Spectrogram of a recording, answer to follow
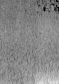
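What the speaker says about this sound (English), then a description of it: "Just keeping an eye out for the storm." A storm with rain and thunder: a quiet hiss gives way to a sudden loud, deep rumble of thunder over rain, close and heavy.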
